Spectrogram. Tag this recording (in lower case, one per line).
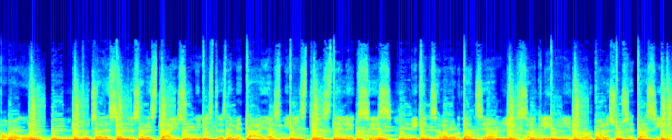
music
